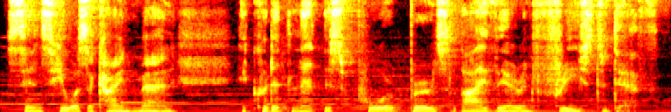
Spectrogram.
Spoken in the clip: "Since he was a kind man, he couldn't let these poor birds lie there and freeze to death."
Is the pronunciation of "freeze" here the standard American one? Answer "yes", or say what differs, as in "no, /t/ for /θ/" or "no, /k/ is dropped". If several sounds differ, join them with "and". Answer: yes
